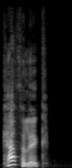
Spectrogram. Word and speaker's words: Catholic: The stress is on the last but one syllable for the words with an ick ending, except Catholic and heretic.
